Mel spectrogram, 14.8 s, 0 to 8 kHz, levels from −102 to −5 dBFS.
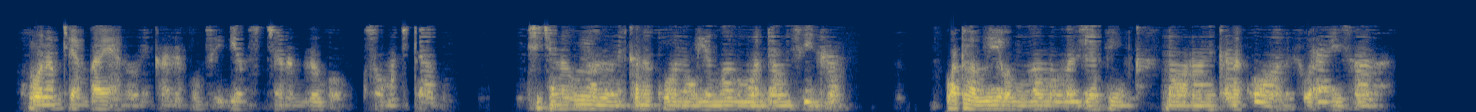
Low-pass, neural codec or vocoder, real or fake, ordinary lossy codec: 7.2 kHz; codec, 44.1 kHz, 1.7 kbps, Pupu-Codec; fake; AAC, 16 kbps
